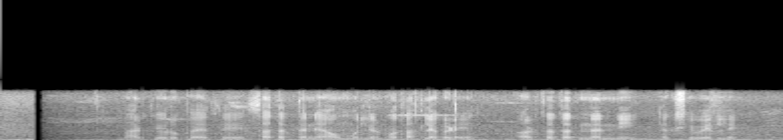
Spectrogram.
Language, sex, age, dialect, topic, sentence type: Marathi, male, 18-24, Standard Marathi, banking, statement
